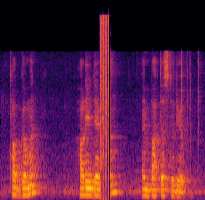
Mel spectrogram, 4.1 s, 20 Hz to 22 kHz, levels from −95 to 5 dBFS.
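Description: From 1.99 to 2.20 s the speech gives way to a very loud, harsh chattering static, a rapid rattle of noise bursts about 13.3 ms long repeating 31.25 times a second with silence between them. This is a compressed stream played as audio: a Dolby Digital (AC-3) bitstream, which fits a 640 kbps stream, reached the output undecoded and was treated as ordinary samples. Each coded frame comes out as noise followed by zero padding.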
